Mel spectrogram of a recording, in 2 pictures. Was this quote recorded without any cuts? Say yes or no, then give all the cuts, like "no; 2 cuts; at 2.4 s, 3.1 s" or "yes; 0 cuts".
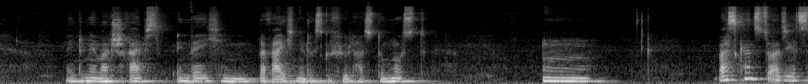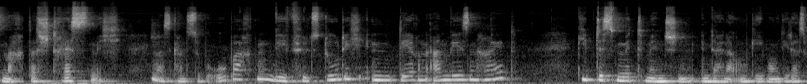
no; 2 cuts; at 8.3 s, 9.6 s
